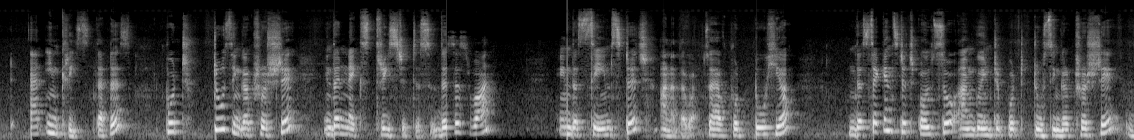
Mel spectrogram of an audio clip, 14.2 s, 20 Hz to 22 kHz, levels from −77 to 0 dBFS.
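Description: Gain pumping runs through the whole clip. The gain swings around 10 dB, likely from an aggressive limiter. From 5.58 to 7.09 s the sound turns dull and drops roughly 10 dB, with nothing above 7.6 kHz and new noise far below. This points to an input switched to a poorer device, likely, with no gap at the switch.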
